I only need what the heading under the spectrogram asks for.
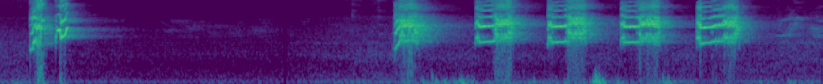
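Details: Lovebird used as a lure to call rivals: two quick shrill notes, a pause, then five harsh, scratchy shrieks in fairly even rhythm.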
